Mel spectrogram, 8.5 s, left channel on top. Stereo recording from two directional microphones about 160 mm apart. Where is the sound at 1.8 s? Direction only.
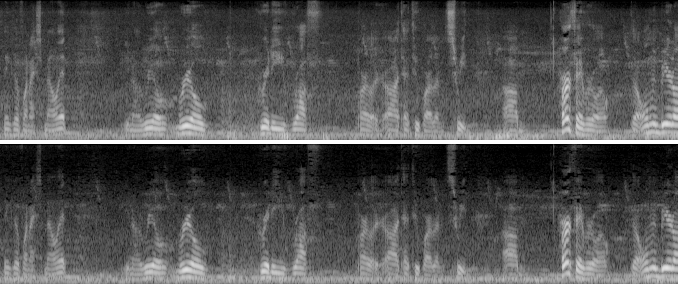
30° left (ahead or behind).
